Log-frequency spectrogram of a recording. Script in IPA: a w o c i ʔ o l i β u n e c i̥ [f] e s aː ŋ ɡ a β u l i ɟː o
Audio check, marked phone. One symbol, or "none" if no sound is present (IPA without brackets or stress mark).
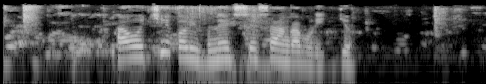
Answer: s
